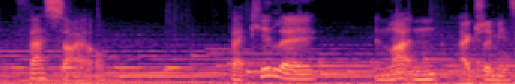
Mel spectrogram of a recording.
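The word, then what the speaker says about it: facile: word that's spelled exactly the same except it's pronounced fasile fail in Latin actually means the same thing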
